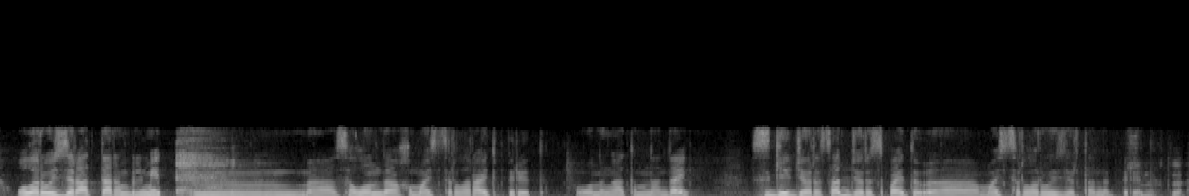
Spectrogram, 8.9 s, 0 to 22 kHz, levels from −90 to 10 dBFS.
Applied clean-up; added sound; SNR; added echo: none; none; none; none.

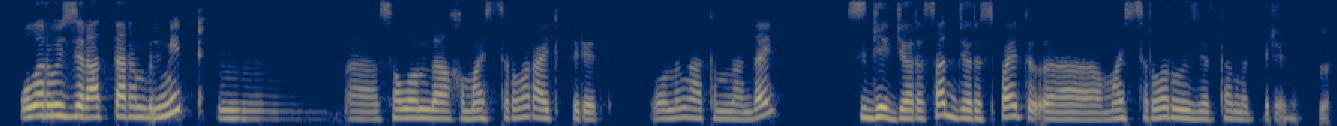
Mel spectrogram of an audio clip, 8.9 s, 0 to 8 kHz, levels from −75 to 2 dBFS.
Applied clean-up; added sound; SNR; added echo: neural mask model DeepFilterNet 3.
